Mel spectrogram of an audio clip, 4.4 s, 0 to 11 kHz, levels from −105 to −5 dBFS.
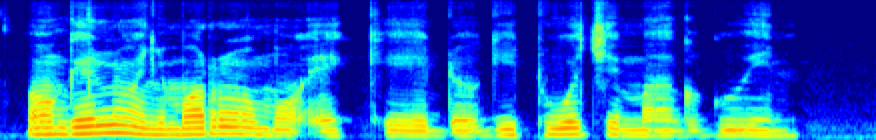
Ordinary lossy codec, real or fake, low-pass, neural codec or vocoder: none; fake; none; vocoder, 22.05 kHz, 80 mel bands, WaveNeXt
